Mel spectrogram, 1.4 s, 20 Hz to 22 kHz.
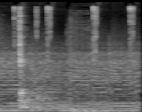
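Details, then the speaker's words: Troy-Bilt Mustang 50 zero-turn mower with 2-cylinder Kohler engine, seat switch bypassed for testing: a single sharp click as the electric PTO clutch engages with 12 V now reaching it after a wiring harness fault was traced and fixed. "that's the electric clutch, the PTO actuating."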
